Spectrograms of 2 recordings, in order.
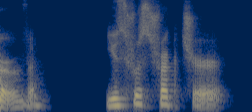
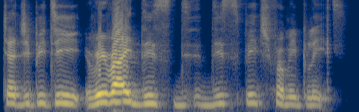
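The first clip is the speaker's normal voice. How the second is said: loud, higher mock plea to the chatbot; mock politician; 4 semitones higher, 11 dB louder than usual. Mocking a politician asking ChatGPT for a speech, loud mock plea. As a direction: ham up a lazy politician.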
